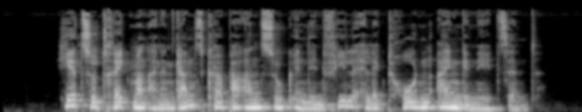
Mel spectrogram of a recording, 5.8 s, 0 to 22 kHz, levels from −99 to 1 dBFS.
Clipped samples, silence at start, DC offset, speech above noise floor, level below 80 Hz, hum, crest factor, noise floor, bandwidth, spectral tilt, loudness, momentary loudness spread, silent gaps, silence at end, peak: under 0.1%; 0.6 s; under 0.1%; 52 dB; -42 dBFS; none; 16 dB; -73 dBFS; 16 kHz; -5.5 dB/octave; -22 LUFS; 10 LU; none; 0.5 s; -6 dBFS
